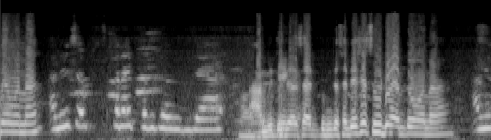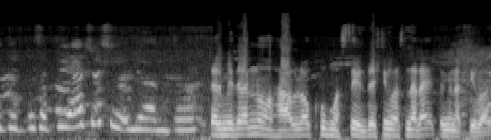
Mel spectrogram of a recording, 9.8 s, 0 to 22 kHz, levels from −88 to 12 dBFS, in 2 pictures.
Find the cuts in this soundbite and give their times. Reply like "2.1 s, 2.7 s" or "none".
none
